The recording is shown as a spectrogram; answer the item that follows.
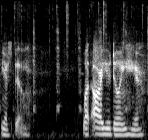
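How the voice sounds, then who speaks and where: A woman's voice: low voice, little pitch movement, slow, lo-fi sound. An actress playing a brave, earnest young woman standing up to a traitor in an old radio drama. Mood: tense. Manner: earnest, tense. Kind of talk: 1940s radio acting. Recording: old radio recording with faint hiss.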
